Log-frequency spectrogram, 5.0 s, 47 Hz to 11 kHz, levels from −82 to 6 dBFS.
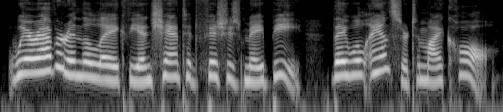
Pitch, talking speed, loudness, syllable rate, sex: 255 Hz, 180 wpm, -16 LUFS, 4.6 syllables/s, female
